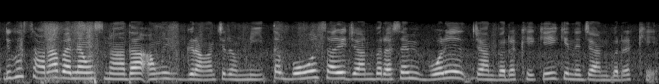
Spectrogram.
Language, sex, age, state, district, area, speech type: Dogri, female, 30-45, Jammu and Kashmir, Udhampur, urban, spontaneous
